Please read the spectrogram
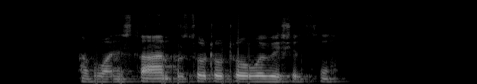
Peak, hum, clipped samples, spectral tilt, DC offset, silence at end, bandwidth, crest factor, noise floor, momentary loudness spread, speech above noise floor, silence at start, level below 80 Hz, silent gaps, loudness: -18 dBFS; none; under 0.1%; -5 dB/octave; under 0.1%; 1.4 s; 11.5 kHz; 20 dB; under -90 dBFS; 15 LU; over 55 dB; 0.8 s; -72 dBFS; none; -35 LUFS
